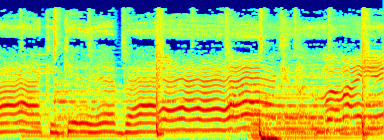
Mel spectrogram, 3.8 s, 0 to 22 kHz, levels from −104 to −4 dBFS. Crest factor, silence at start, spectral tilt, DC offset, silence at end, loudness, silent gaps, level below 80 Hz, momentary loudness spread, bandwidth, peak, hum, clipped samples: 14 dB; 0 s; -4 dB/octave; under 0.1%; 0 s; -14 LUFS; none; -22 dBFS; 5 LU; 17.5 kHz; 0 dBFS; none; under 0.1%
